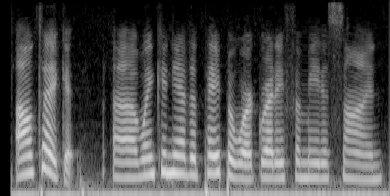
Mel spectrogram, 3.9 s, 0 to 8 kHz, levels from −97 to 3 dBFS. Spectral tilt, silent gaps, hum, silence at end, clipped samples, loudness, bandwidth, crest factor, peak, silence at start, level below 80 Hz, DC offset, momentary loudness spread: -8 dB/octave; none; none; 0 s; under 0.1%; -21 LUFS; 7.8 kHz; 16 dB; -4 dBFS; 0.15 s; -40 dBFS; 3%; 8 LU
